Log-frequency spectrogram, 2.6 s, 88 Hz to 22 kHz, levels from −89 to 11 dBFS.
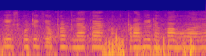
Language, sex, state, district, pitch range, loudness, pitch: Hindi, female, Chandigarh, Chandigarh, 215-220 Hz, -18 LUFS, 215 Hz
